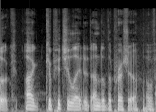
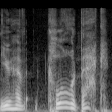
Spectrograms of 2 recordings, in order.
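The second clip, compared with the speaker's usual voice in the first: dramatic whisper; 3 semitones higher, much slower than usual. Acted. Host congratulating dramatically.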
